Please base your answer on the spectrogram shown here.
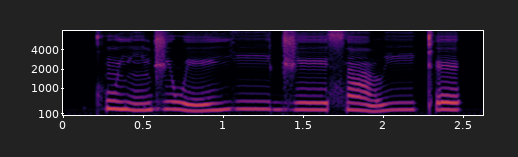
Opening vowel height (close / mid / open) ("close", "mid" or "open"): close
